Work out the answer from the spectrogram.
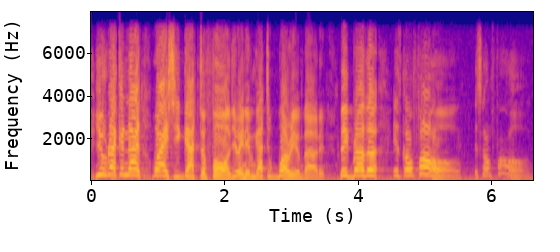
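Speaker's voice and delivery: ordinary delivery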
